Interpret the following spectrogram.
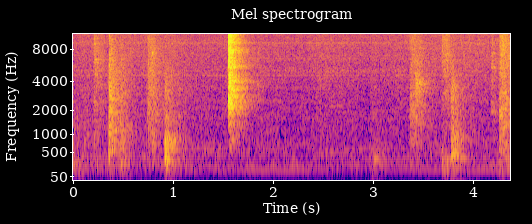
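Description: Footsteps and light knocks in a small room, irregularly spaced, with a sharper click about a second and a half in, over a steady low hum.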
